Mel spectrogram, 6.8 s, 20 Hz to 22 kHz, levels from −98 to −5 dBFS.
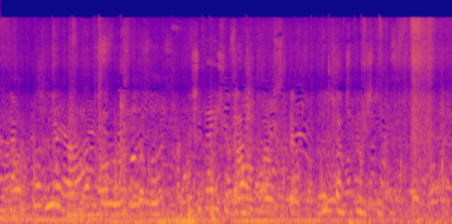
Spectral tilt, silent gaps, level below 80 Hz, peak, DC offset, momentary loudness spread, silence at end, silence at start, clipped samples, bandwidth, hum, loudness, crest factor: -5.5 dB/octave; none; -36 dBFS; -10 dBFS; under 0.1%; 4 LU; 0 s; 0 s; under 0.1%; 16.5 kHz; none; -28 LUFS; 18 dB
